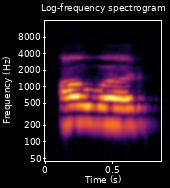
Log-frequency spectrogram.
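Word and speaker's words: hour: ಎಚ್ ಇಲ್ಲಿ ಉಚ್ಚಾರ ಆಗುವುದಿಲ್ಲ ಅದೇತರ ಅವರ್ ಆನೆಸ್ಟ್ ಆನರ್ ಇಲ್ಲೂ ಎಚ್ ಸೈಲೆಂಟ್ ಇರುತ್ತದೆ ಸೈಲೆಂಟ್ ಕೆ ನಿಯಮ ಪದದ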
